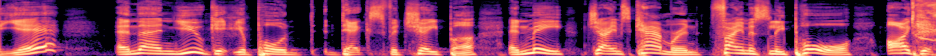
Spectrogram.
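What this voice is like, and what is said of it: Put-on cockney Austin Powers accent. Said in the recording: “that accent went on a went on a whole tour ... It's sort of a cockney Austin Powers.”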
